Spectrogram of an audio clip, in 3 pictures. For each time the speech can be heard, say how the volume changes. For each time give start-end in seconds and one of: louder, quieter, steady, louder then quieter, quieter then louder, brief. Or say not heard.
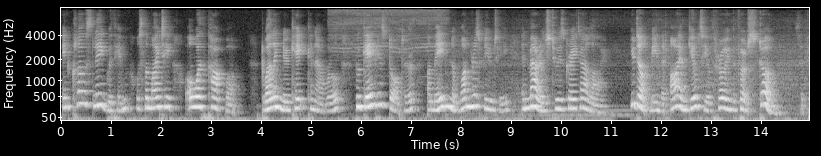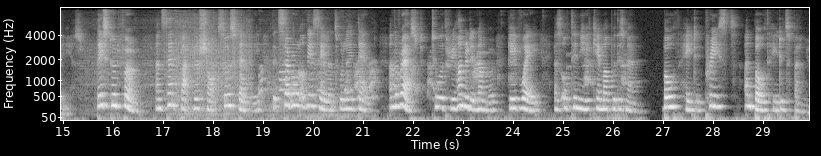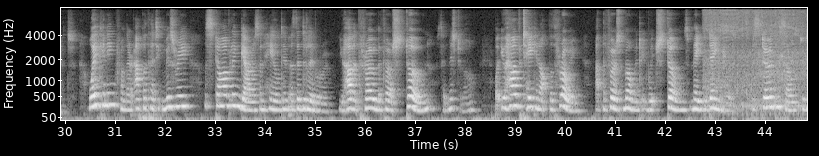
0.0-44.8 steady.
